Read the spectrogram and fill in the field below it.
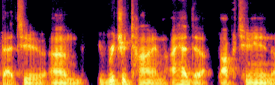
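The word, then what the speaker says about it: Thieme: in the UK um his name is Richard time and it's spelled t-h-i-e-m-e and he he writes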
